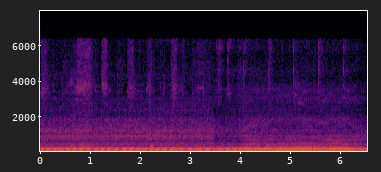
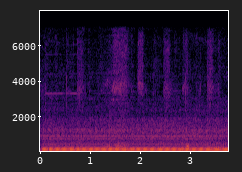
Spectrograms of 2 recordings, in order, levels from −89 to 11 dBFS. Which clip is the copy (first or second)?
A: first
